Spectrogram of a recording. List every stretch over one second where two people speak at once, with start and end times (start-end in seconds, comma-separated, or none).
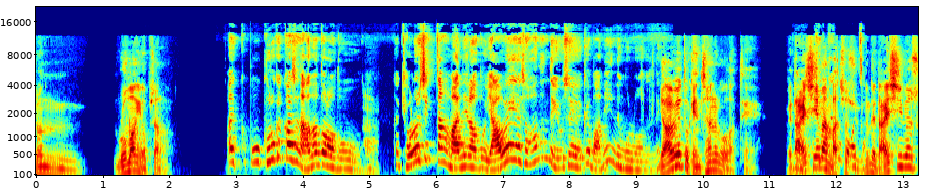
11.4-12.6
